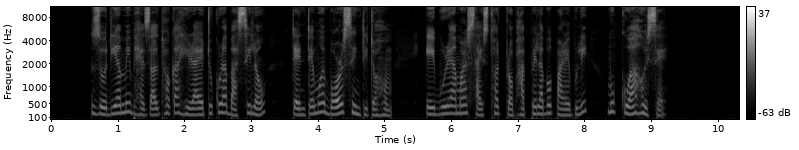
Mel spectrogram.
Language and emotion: Assamese, fearful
